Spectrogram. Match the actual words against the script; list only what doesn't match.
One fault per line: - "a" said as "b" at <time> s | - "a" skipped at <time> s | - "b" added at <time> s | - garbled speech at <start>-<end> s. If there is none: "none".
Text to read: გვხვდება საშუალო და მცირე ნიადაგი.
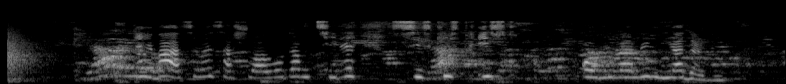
- "ასევე" added at 1.7 s
- "სისქის ტყის ყომრალი" added at 4.0 s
